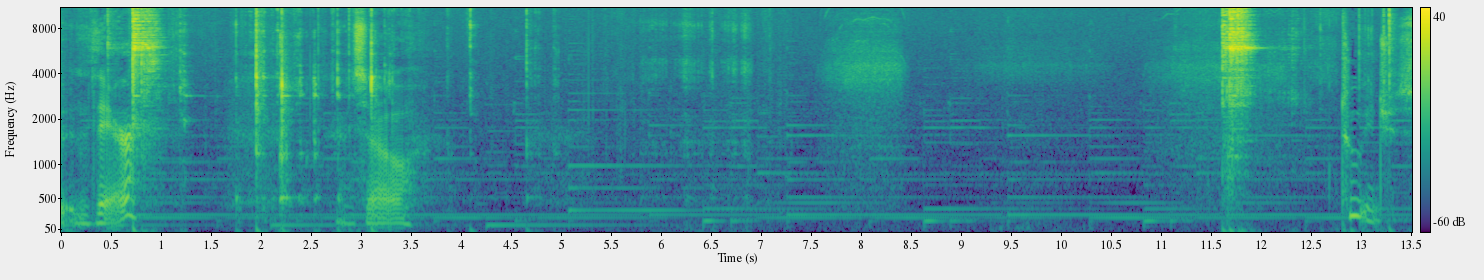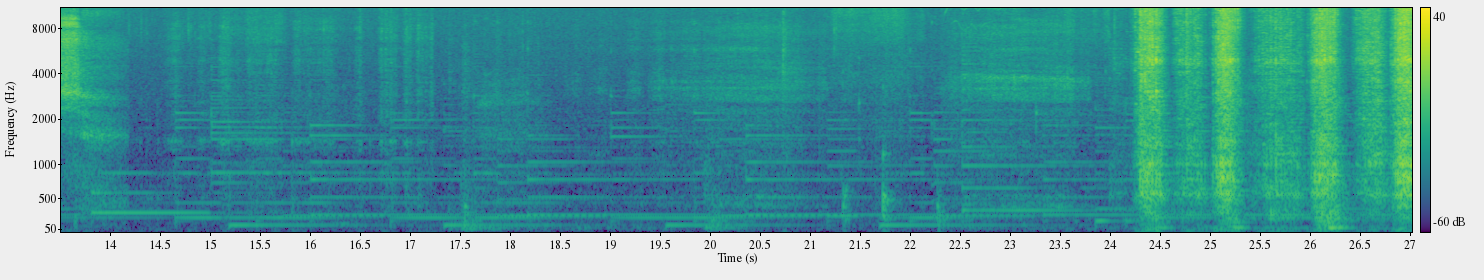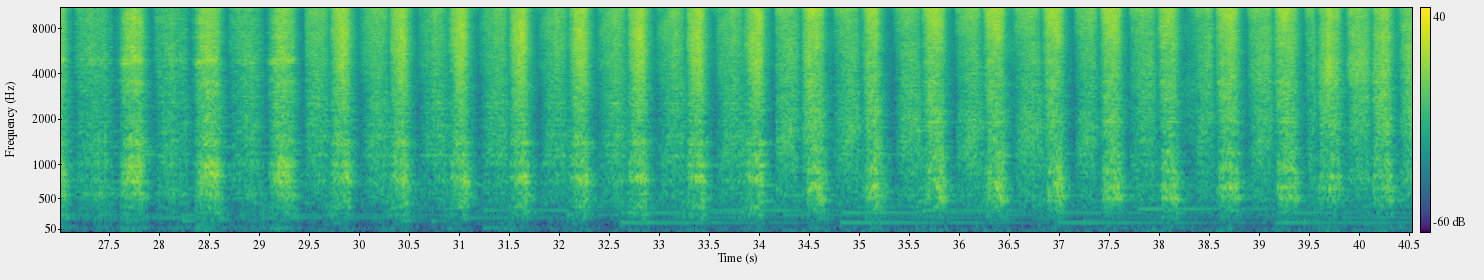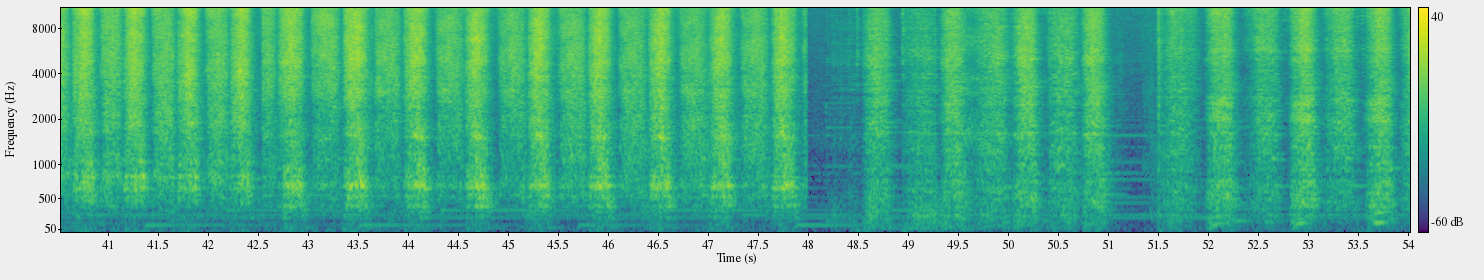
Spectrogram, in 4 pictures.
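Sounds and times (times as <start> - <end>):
hand saw cutting wood: 22.7 - 54.0.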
